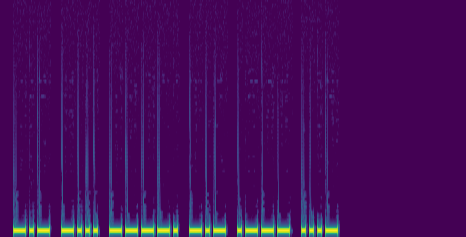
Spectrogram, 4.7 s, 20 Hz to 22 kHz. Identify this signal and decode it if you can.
Morse code, heard as a keyed tone, about 30 wpm, 700 Hz. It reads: KB9KJV
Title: USA Callsign DE Callsign - 6 Characters - 30wpm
